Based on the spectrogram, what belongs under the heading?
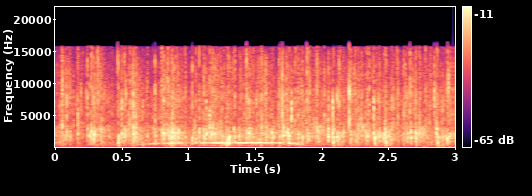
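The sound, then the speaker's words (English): An audience claps steadily for about three seconds, a dense, even wash of hands; a faint sustained tone rises and holds in the middle of the clapping. “Go on and clap right there.”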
